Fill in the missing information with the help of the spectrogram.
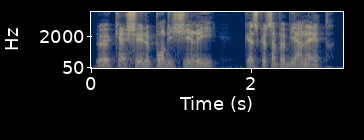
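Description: A man reading the lines of a grim, frightened older colonel in an audiobook, gruff and solemn. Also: sits low, fairly even intonation, normal speed, pushed and bright.

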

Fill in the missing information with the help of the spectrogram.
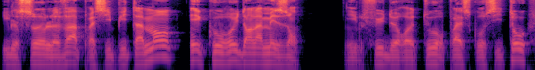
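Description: Low-voiced man narrating a classic tale. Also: expressive, no room sound, studio quality. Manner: measured, deliberate storytelling. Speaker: audiobook narrator. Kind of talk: scripted literary narration.

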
